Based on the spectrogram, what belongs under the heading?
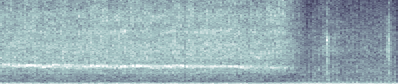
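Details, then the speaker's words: Supercharged Cobra Mustang on a test drive: deep road rumble with low, uneven knocking from the rear, long-standing clunk traced to loose roll cage bars in the back, not a drivetrain fault. "Oh, okay. That's gotta be the roll cage. It's been doing this forever, and there's a bunch of roll cage in the back."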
